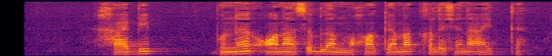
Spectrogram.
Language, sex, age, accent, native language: Uzbek, male, 35+, Surxondaryo, Uzbek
